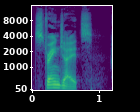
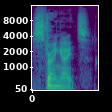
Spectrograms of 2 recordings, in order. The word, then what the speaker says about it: Strangites: However, I still want to pronounce it Strangeites. – Oh, are they Strangites? – Strangites. – Are they really? – Yeah, technically.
